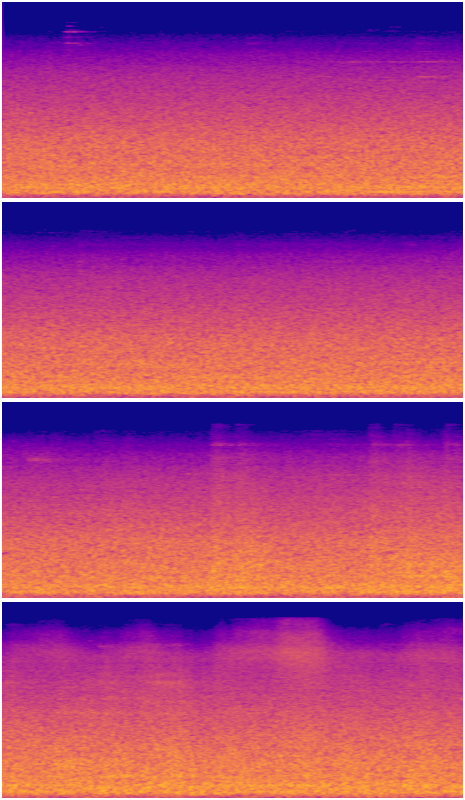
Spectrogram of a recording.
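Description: Kintetsu commuter train arriving, rolling slowly over the station's points and along the platform: a steady rumble of wheels on rails that grows louder, with more hiss, after about eleven seconds as the cars come past.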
